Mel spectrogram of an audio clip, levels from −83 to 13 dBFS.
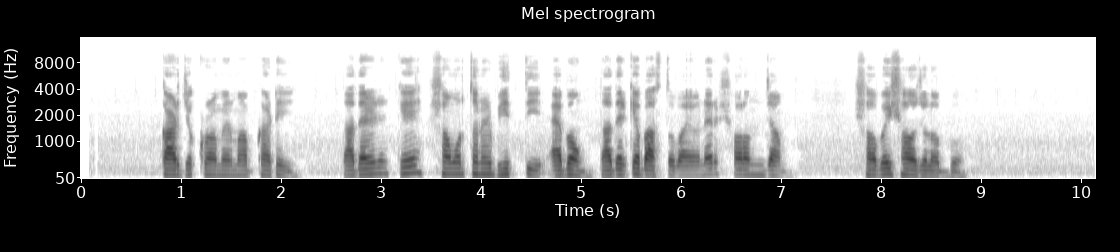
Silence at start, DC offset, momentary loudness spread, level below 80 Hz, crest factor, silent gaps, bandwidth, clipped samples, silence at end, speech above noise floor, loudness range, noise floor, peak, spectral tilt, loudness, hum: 0.8 s; under 0.1%; 9 LU; -70 dBFS; 20 dB; none; 10.5 kHz; under 0.1%; 1.3 s; 38 dB; 3 LU; -60 dBFS; -2 dBFS; -7 dB/octave; -22 LUFS; none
